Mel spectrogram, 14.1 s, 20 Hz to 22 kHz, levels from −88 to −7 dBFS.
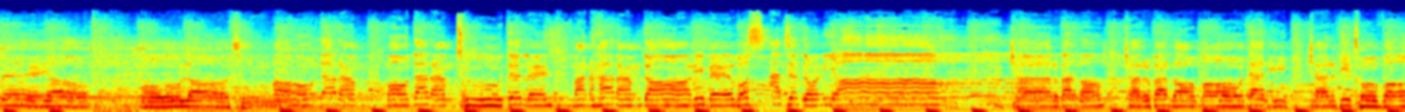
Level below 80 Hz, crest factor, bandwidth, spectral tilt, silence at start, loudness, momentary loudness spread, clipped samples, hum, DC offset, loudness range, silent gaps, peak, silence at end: -22 dBFS; 12 dB; 16 kHz; -4.5 dB/octave; 0 s; -14 LUFS; 5 LU; under 0.1%; none; under 0.1%; 1 LU; none; 0 dBFS; 0 s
